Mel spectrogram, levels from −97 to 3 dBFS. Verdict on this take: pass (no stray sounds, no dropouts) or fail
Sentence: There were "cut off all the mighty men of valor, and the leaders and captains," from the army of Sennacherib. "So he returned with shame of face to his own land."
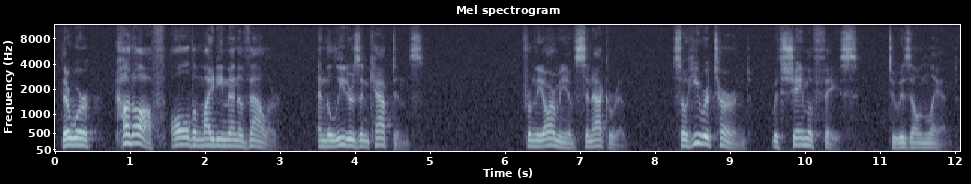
pass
